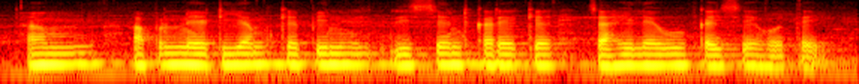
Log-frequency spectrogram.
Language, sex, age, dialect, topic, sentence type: Magahi, male, 18-24, Western, banking, question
